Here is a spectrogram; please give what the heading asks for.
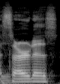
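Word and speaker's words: Sirtis: Serina Sarah Merrell I'm Richard Curtis I believe syrtis you've been saying it wrong all weekend but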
